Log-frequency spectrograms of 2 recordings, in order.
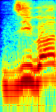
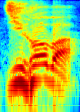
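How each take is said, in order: First: The h sound in the middle is dropped. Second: The h sound in the middle is pronounced. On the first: The speaker calls it wrong. "এটা কিন্তু জিবা না" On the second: The speaker calls it right.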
